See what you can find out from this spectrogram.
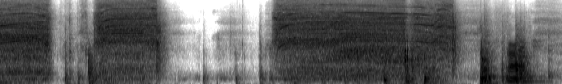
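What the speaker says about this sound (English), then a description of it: "now we're just gonna drill our holes just right there" A power drill with a dull bit whirs loudly in several bursts of a few seconds each, drilling holes for a level stand, separated by short quiet pauses with faint handling noises.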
